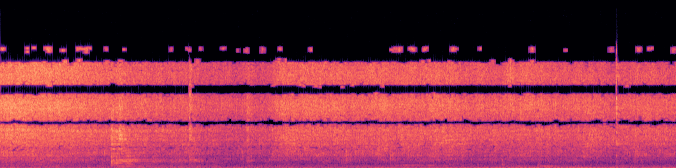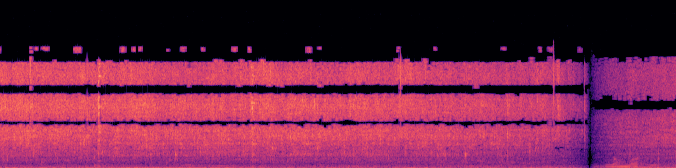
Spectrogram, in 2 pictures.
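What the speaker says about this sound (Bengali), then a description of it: "আলু ভাজা হয়ে গেছে" Potatoes fry in oil in a pan, giving a steady sizzle with occasional stirring scrapes and a clack near the end.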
